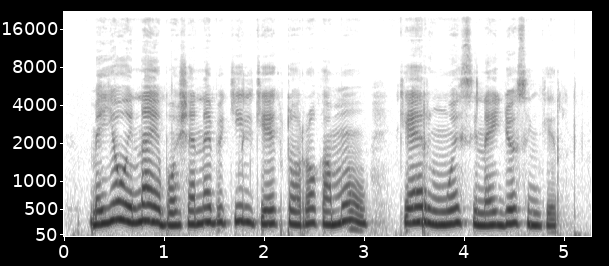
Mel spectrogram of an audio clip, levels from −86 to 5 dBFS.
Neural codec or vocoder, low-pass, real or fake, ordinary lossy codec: vocoder, 48 kHz, 128 mel bands, Vocos; 19.8 kHz; fake; none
